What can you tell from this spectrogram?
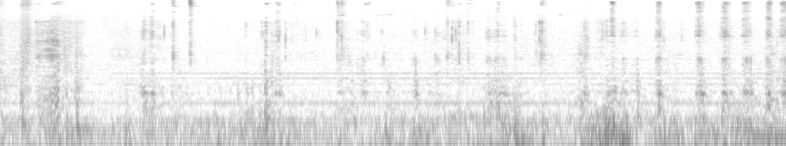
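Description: Scattered small plastic clicks and rubbing as a fuel-injector wiring connector is worked together by hand, its wired terminals being pushed into the housing. A faint steady hum runs underneath.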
